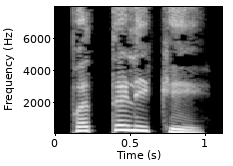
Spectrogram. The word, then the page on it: ಪದುಳಿಕೆ: kannada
